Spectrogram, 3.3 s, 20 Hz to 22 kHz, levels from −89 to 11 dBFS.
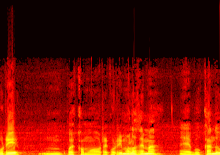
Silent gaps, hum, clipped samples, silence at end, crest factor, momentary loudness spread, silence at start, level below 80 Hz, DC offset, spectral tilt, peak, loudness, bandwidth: none; none; 0.3%; 0 s; 10 dB; 11 LU; 0 s; -36 dBFS; under 0.1%; -8 dB/octave; 0 dBFS; -12 LUFS; 11.5 kHz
